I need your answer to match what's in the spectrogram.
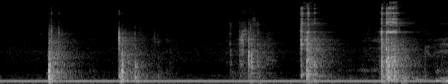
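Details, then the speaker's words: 1979 VW Super Beetle, new alternator and fan mounted in the fan shroud, torqued to 32 ft-lb: irregular light metallic ticks as the slightly wobbling fan is turned by hand; blade hits its mounting plate, shims need adjusting. "adjust the shims in and out to make sure that with it torqued at 32 foot-pounds the fan doesn't hit this little this little mounting plate"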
